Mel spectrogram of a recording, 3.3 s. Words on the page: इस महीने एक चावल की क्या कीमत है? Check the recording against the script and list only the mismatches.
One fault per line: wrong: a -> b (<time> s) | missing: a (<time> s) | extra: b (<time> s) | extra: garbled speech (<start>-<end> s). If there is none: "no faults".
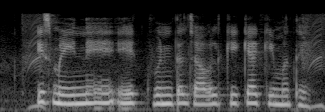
extra: क्विंटल (1.5 s)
